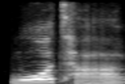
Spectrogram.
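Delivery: "water" drawn into two slow parts, Chinese accent. Shown as a demonstration. Playfully comparing accents for viewers, Chinese accent. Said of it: "And then in Chinese accent, it'd be".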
